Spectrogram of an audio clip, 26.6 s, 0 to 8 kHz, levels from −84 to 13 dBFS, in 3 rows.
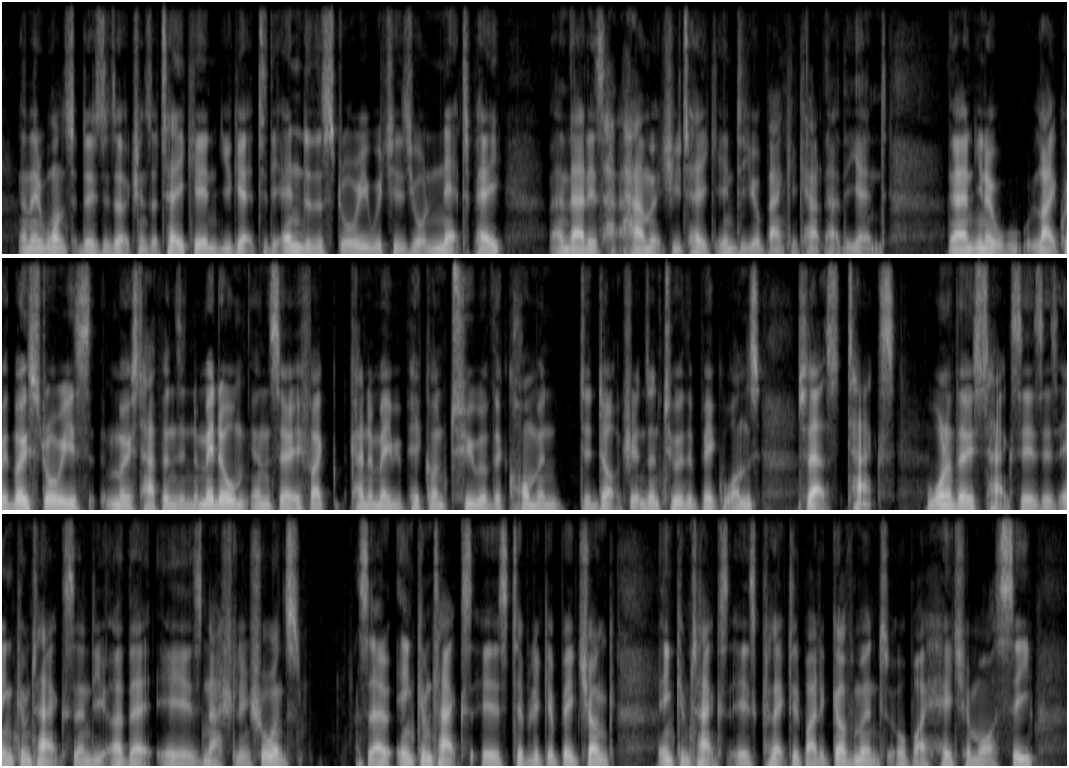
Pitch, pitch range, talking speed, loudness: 110 Hz, 105-120 Hz, 225 wpm, -23 LUFS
